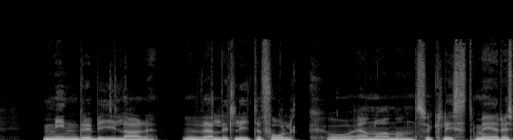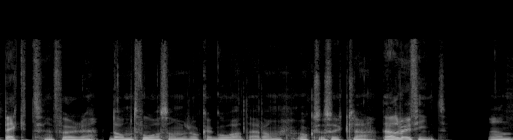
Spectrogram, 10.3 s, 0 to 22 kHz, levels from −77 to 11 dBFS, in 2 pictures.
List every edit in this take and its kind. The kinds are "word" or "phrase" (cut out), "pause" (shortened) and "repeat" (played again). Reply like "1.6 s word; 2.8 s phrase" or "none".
1.7 s pause; 6.2 s pause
